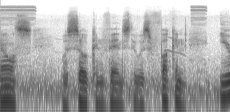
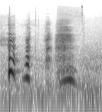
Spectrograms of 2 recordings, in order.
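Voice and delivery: high falling giggle; amused laugh; 4 dB louder than usual. Real, not acted. Player who jumped too late, high laughing.

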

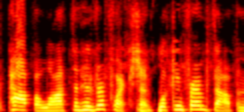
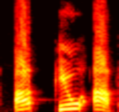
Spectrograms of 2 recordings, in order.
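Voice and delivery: raised voice, slowed and higher; witch shouting; 5 semitones higher, 4 dB louder than usual. Acted. Witch barks from the stairs at Dorothy, raised and slow. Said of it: "shouted the witch".

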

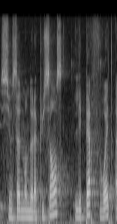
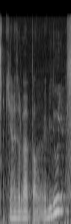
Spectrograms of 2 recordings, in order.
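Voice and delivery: fast, lower repetition; hurried and lower; quick aside; 4 semitones lower, 4 dB quieter, much faster than usual. Real, not acted. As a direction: rattle it off as an aside.

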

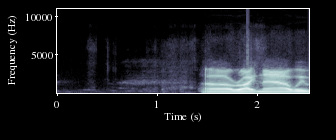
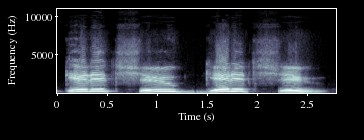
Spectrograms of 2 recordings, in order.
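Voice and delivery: excited teasing; 13 semitones higher, 4 dB louder, slower than usual. Real, not acted. Teasing the friend named Shoe.

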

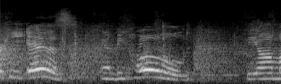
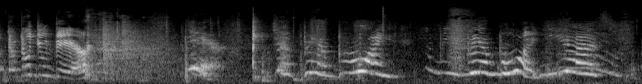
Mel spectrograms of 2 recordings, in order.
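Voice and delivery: much higher, slow playful scold; 12 semitones higher, slower than usual. Real, not acted. Playfully scolding the dog, high slow baby talk. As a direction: tease him as a naughty darling.

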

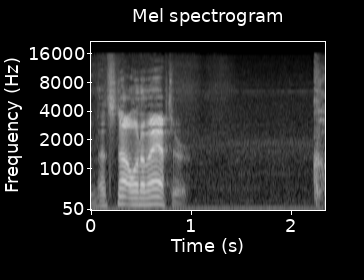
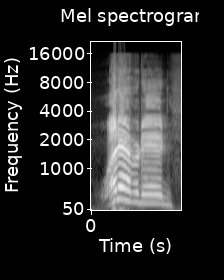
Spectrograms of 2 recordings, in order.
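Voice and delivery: loud exasperated whatever; 5 semitones higher, 12 dB louder, faster than usual. Real, not acted. Exasperated shrug at his audience.

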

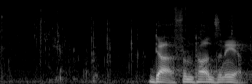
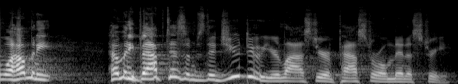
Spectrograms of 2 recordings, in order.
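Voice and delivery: louder, challenging mock question, higher at the start; feisty comeback; 7 semitones higher, 7 dB louder than usual. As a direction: fire the question back with mock indignation. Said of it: "little feisty".

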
